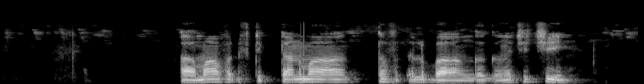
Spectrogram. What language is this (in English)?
Mada (Cameroon)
